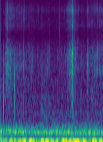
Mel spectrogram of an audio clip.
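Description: A few faint crunching steps on dry leaf litter over a steady low rumble on the handheld microphone.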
